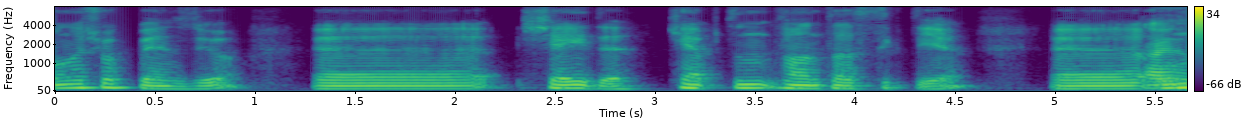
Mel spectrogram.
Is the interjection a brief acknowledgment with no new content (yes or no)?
yes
